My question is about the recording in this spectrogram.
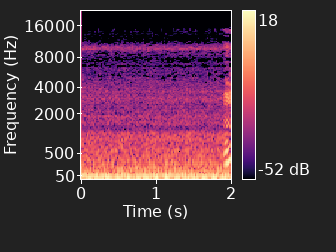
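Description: Steady low rumble of a semi-truck's diesel engine idling, heard from inside the cab.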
